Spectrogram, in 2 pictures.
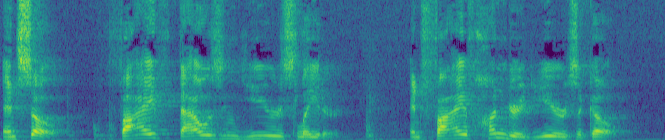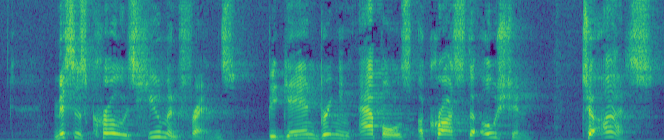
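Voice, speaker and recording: A man narrating a puppet show as a storyteller, with scripted, measured phrasing. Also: high-pitched, animated. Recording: loud guitar music behind voice.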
